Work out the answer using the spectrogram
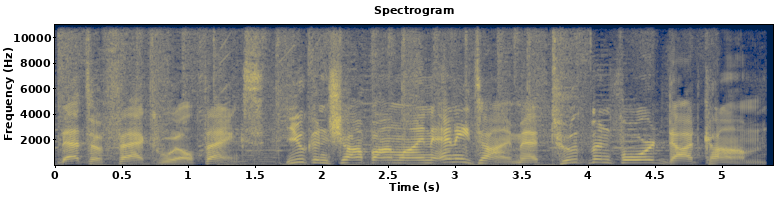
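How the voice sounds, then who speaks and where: A man's voice: on the high side, big pitch swings, unhurried, bright, forceful tone. An American man reading a scripted radio advertisement as the interviewer. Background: music bed.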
